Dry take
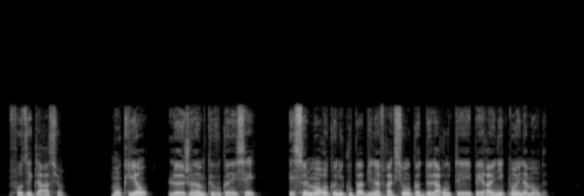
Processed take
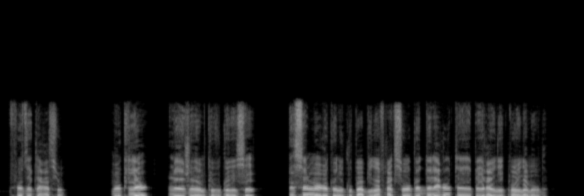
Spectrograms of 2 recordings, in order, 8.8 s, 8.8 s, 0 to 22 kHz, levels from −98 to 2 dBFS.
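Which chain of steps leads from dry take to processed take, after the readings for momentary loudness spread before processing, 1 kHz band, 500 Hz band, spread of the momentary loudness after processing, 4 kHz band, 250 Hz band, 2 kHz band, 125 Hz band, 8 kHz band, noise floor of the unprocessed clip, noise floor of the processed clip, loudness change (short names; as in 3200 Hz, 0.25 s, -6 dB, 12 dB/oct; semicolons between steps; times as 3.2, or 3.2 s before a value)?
9 LU, +9.5 dB, -11.5 dB, 10 LU, -3.0 dB, -8.5 dB, -6.0 dB, -0.5 dB, -3.0 dB, under -85 dBFS, under -85 dBFS, -4.0 dB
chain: graphic EQ 125/250/500/1000 Hz -6/-8/+8/-10 dB; ring modulator with a swept carrier 420 Hz, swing 35%, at 0.45 Hz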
